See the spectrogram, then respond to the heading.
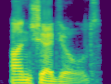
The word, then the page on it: unscheduled: British English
